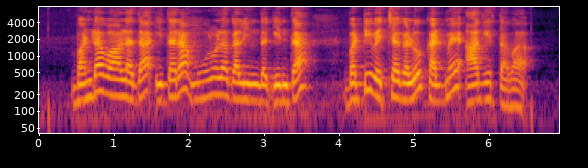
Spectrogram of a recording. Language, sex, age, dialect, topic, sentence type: Kannada, female, 31-35, Central, banking, statement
